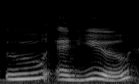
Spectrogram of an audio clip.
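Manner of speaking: "oo" as a pure vowel, "u" with a y glide; two long U sounds. Shown as a demonstration. Teacher showing the long U's two sounds, "oo" and "u" distinct. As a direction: slowly sound out "oo", then "u" like "you". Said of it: "which has two sounds".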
